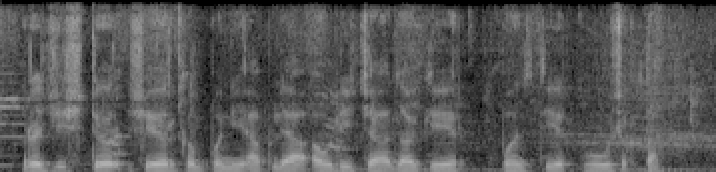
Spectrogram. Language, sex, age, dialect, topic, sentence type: Marathi, male, 25-30, Southern Konkan, banking, statement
